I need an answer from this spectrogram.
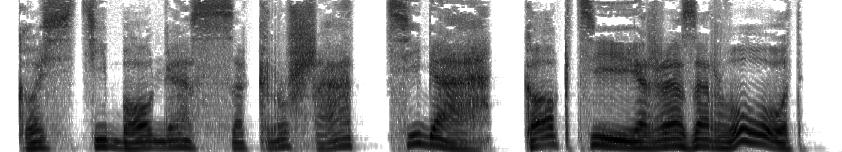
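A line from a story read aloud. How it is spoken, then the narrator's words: Growling. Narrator (Russian): прорычал красноглазый человек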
